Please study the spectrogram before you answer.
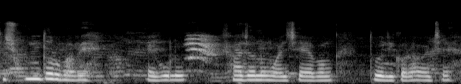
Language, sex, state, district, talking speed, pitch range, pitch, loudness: Bengali, male, Tripura, West Tripura, 105 wpm, 190-210 Hz, 200 Hz, -17 LUFS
